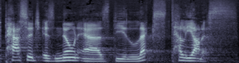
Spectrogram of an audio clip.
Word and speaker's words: Lex Talionis: So, Lex Talionis.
